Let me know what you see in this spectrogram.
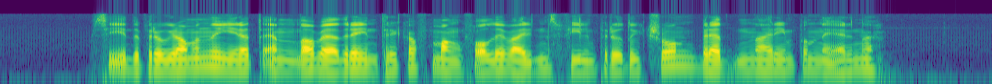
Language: Norwegian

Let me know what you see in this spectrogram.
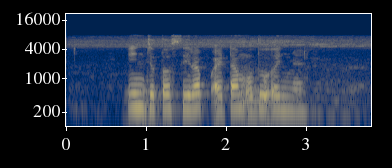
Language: Santali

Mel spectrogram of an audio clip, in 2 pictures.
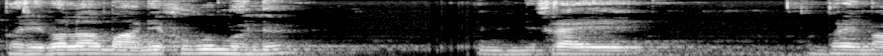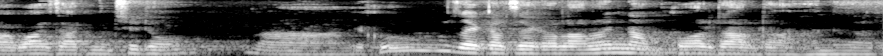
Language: Bodo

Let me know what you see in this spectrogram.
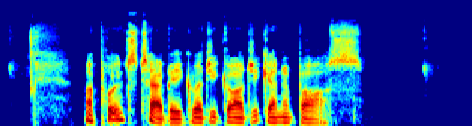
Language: Welsh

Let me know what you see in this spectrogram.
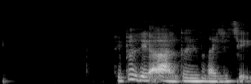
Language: Danish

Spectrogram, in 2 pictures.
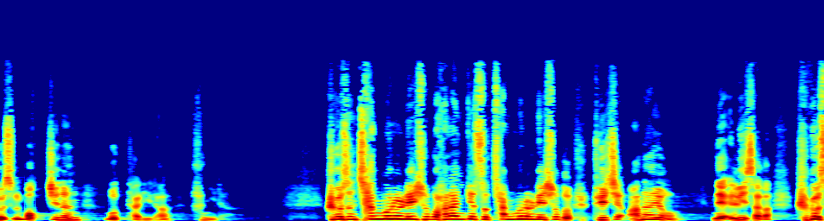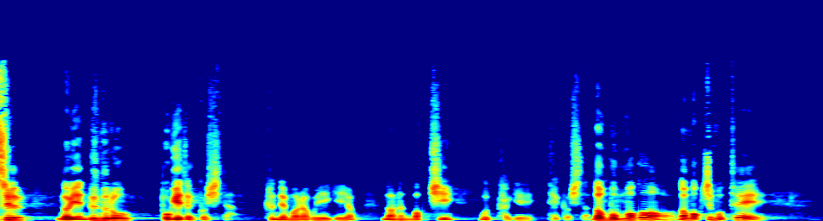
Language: Korean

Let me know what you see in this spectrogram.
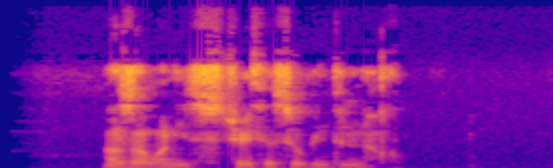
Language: Kabyle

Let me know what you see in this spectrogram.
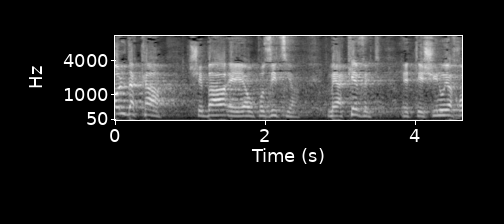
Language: Hebrew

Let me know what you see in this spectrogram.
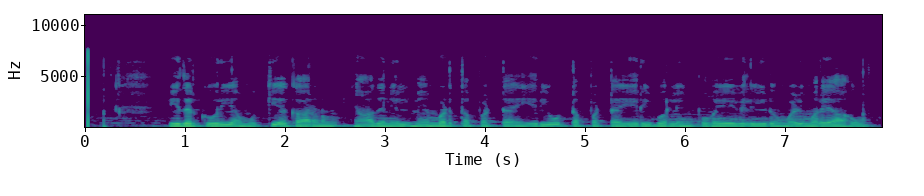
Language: Tamil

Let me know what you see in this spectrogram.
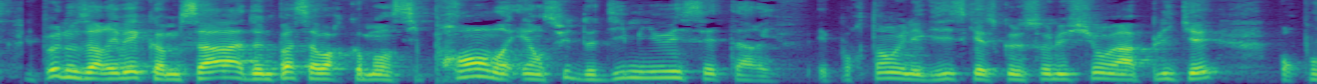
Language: French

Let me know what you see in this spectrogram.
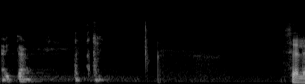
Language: Estonian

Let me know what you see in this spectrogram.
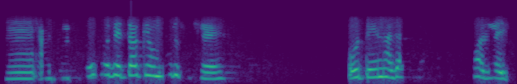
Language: Maithili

